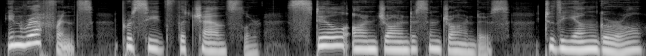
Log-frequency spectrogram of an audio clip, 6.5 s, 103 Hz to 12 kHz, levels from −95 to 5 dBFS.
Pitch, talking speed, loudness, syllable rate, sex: 185 Hz, 130 wpm, -18 LUFS, 4.4 syllables/s, female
